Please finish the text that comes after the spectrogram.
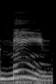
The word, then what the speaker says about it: Maine: something but it's not it's main the letters that you think of are ma a and MN and not me it's a silent E who the heck abbreviate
